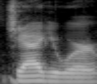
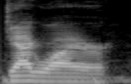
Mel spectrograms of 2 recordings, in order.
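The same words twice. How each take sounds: First: It uses the pronunciation meant for the carmaker. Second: It uses the pronunciation meant for the animal. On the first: It refers to the car manufacturer. "when you're talking about the British car manufacturer" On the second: It refers to the animal. "when you're talking about the animal"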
